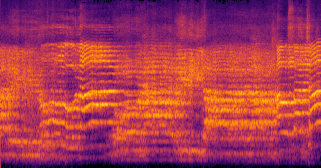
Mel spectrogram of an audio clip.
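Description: A choir of many voices singing together in worship, holding long sustained notes and moving to a new chord every second or two.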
